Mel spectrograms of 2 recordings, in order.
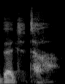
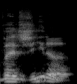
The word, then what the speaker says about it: Vegeta: with Goku I guess I like his name better than vegar no you can pronounce his name that's what it is you can actually pronounce his name hey how how you pronounce all them hard words but you can't go and actually pronounce e you got to research see right here like you pronounce everything else apparently I'mma assume correctly but you can't get Vegeta right I'm aall I'm aall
